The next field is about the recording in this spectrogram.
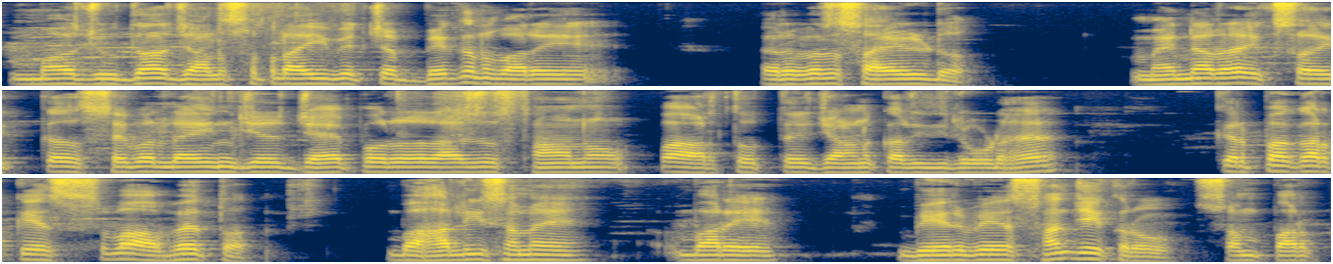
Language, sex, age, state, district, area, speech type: Punjabi, male, 60+, Punjab, Ludhiana, rural, read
